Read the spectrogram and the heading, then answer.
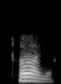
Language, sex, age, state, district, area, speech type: Odia, male, 18-30, Odisha, Bhadrak, rural, conversation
